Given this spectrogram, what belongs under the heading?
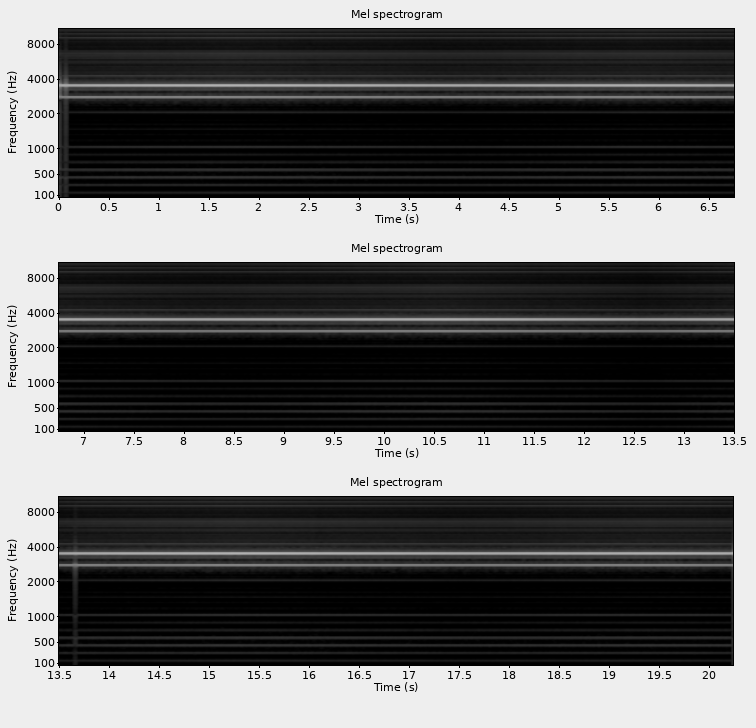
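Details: Tinnitus simulation sound effect: a steady, high-pitched ringing tone held unchanged throughout.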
